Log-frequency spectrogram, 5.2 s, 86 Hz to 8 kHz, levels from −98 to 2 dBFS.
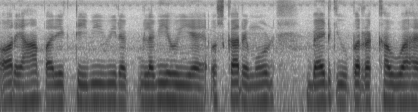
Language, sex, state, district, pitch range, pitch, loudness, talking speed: Hindi, male, Uttar Pradesh, Lucknow, 130-140 Hz, 135 Hz, -18 LUFS, 195 wpm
